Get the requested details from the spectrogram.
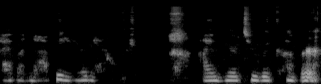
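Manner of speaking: pretend whispering. Showing a viewer what to whisper to her husband at night: mock whisper. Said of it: "Whisper that into his ear at night".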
